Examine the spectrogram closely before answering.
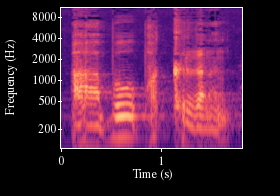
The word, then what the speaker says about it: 아부 바크르: 아부 바크르라는 사람이에요. 이분이 이 모하멧의 아주 오른팔했던 사람인데 아부 바크르 한 발음해 보실래요?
